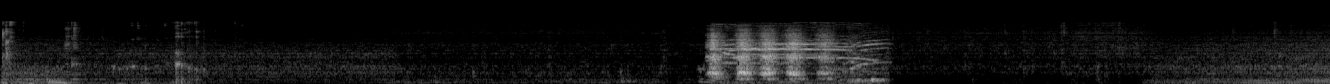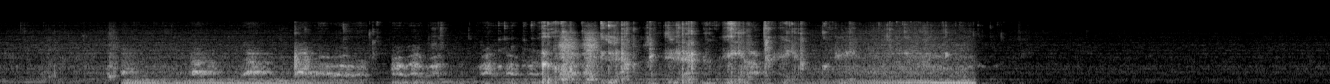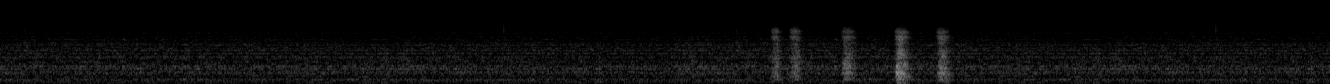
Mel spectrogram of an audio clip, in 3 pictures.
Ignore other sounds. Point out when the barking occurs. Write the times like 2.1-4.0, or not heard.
14.5-23.1.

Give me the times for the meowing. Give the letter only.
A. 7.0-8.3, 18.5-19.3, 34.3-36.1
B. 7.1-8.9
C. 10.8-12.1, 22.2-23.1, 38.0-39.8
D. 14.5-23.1
B.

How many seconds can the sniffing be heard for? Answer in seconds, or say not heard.
4 s.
